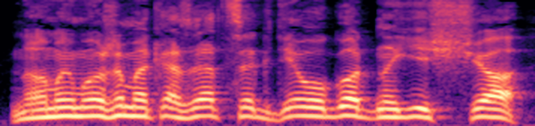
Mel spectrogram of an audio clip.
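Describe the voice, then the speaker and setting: A man's voice: on the high side, steady tone, moderate pace, a little mellow, voice pushed up, close to an everyday voice. A man reading an audiobook, voicing a grim, reluctant young nobleman with clipped speech. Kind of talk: audiobook narration.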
